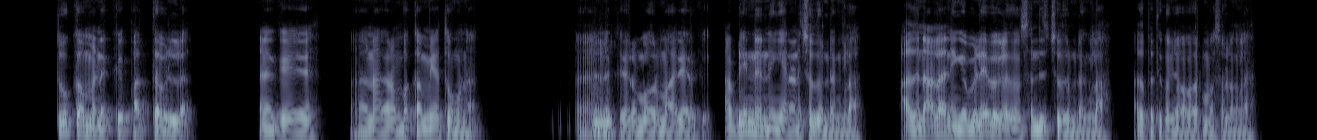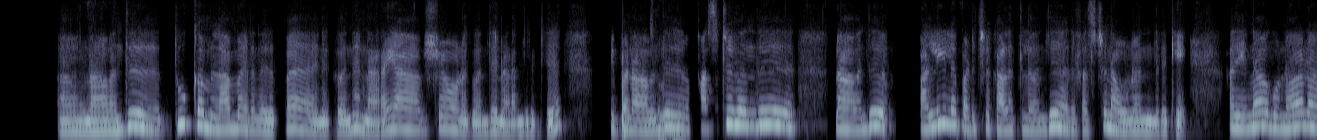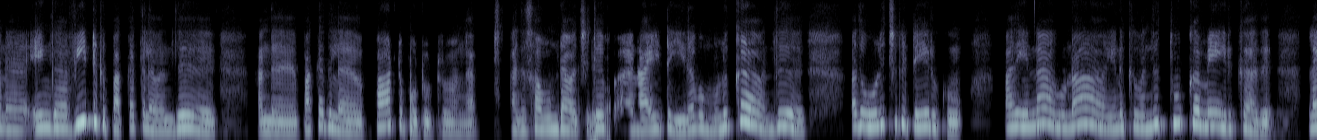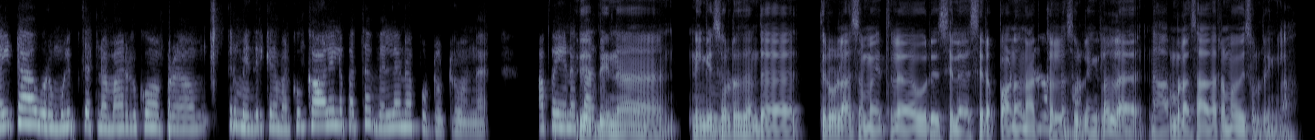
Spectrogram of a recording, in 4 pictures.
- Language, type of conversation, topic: Tamil, podcast, மிதமான உறக்கம் உங்கள் நாளை எப்படி பாதிக்கிறது என்று நீங்கள் நினைக்கிறீர்களா?
- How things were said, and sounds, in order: other noise; other background noise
